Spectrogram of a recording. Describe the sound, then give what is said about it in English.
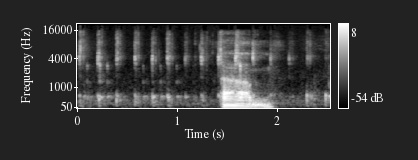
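A quick, steady series of light metallic taps, fairly soft, as a sifter holding flour and confectioner's sugar is gently tapped on the middle top of a food processor blade attachment, repeating about every fifth of a second, briefly interrupted by a short spoken phrase in the middle. “And now I'm just going to gently tap it. I just tap it on the middle.”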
